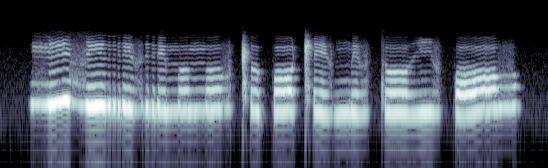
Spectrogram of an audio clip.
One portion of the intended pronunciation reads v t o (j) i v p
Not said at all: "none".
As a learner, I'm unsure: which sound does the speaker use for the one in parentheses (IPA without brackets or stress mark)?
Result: ɣ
